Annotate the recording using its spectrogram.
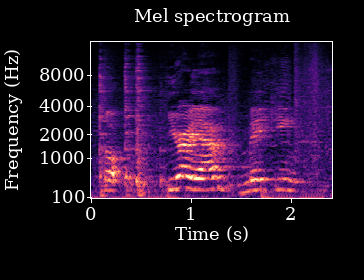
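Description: A ceramic bowl knocked and clinked against a countertop as it is handled, a few sharp knocks in the first half second.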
